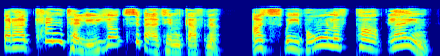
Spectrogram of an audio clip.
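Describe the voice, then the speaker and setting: A man voicing a cheeky, eager young street urchin with a high-pitched voice and slangy talk, in an audiobook. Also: big pitch swings, moderate pace, no room sound, dull audio. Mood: bargaining, cheeky. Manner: colloquial street slang, bargaining.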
